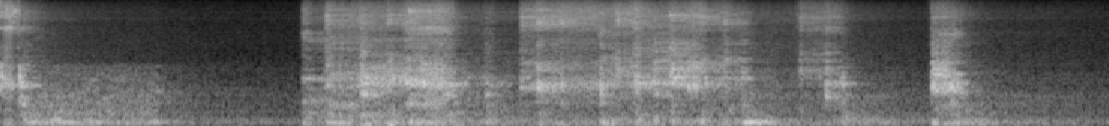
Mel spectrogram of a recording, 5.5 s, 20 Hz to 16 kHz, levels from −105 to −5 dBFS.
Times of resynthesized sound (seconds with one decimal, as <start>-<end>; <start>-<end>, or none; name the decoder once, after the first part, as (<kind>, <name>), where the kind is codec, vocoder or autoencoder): none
